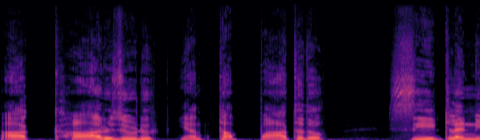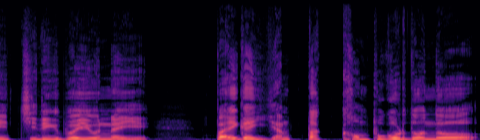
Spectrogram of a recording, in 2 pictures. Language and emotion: Telugu, disgusted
